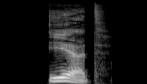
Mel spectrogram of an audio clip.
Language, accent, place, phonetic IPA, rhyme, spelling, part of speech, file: German, Germany, Berlin, [eːɐ̯t], -eːɐ̯t, ehrt, verb, De-ehrt.ogg
- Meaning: inflection of ehren: 1. second-person plural present 2. third-person singular present 3. plural imperative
